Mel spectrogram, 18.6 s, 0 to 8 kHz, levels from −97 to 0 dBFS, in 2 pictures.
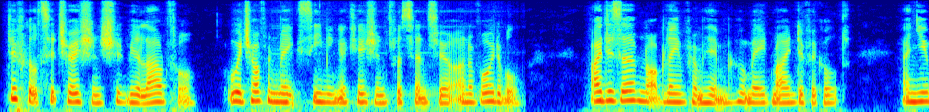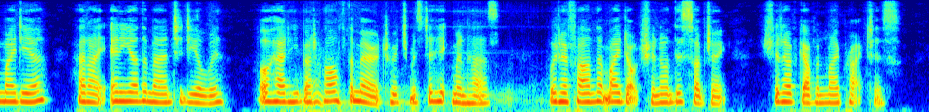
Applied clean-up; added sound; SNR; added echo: neural separator model SepFormer DNS4.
